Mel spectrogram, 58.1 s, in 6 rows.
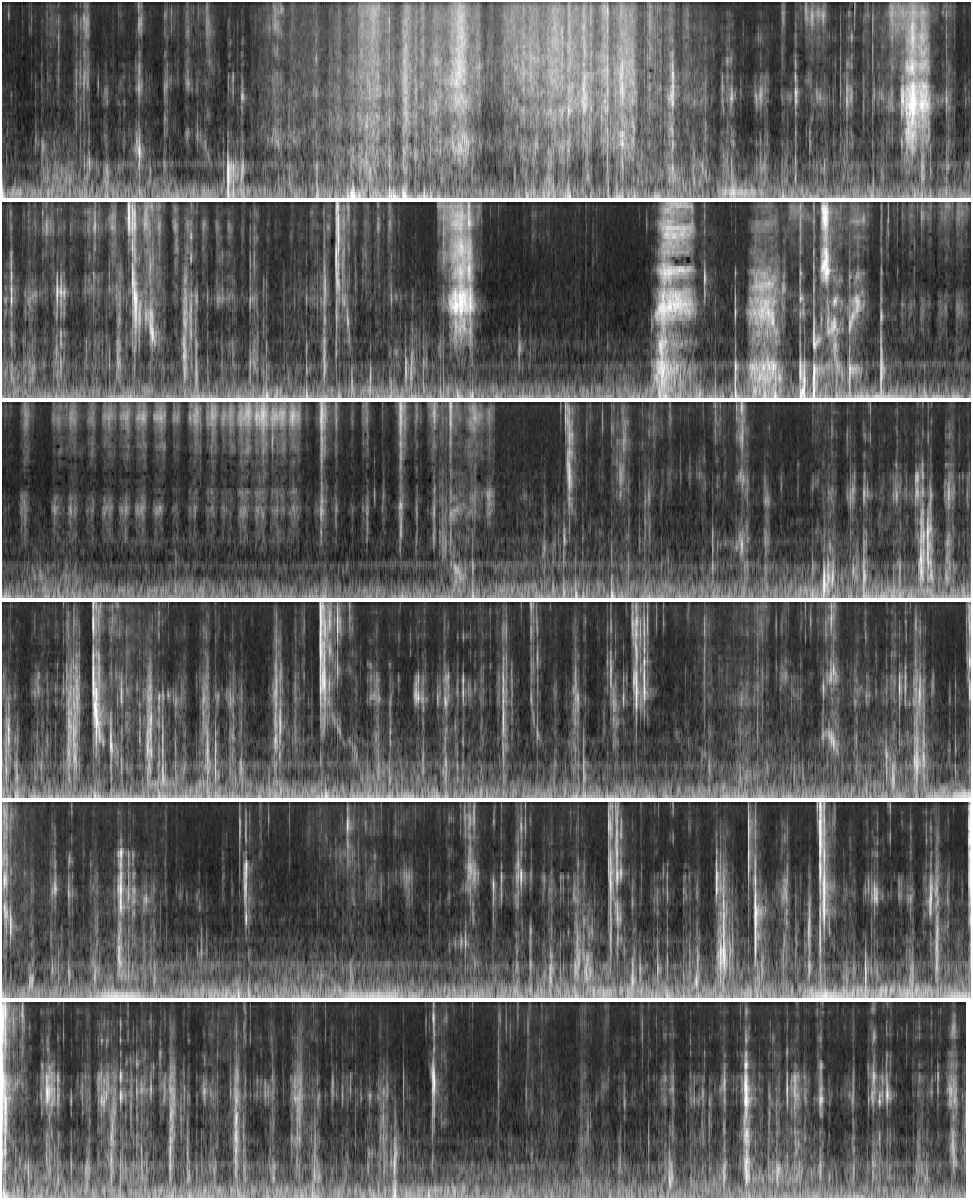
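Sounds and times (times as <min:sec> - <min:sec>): crunchy chewing of pizza: 0:00.0 - 0:15.7, 0:21.5 - 0:58.0.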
